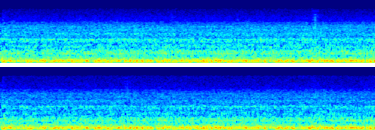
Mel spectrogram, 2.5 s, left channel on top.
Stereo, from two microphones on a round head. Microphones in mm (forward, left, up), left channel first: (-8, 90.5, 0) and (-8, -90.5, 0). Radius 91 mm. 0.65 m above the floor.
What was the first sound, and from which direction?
Only background noise.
